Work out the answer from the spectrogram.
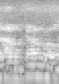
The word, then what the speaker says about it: Avogadro: 因为这个念起来是 Avogadro，是所谓亚佛加德罗嘛，对不对？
